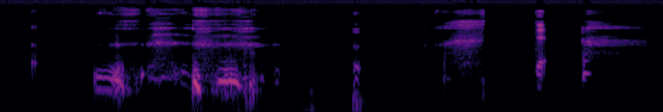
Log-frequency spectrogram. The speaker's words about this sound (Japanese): あら、今のはすかしてしまいましたけど、みんなみんな、女の子もおゲップをしているのですわ。お腹にガスが溜まってしまったら、こうやって抜くしかないでしょ？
